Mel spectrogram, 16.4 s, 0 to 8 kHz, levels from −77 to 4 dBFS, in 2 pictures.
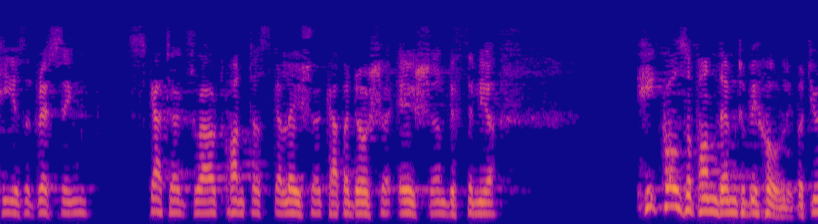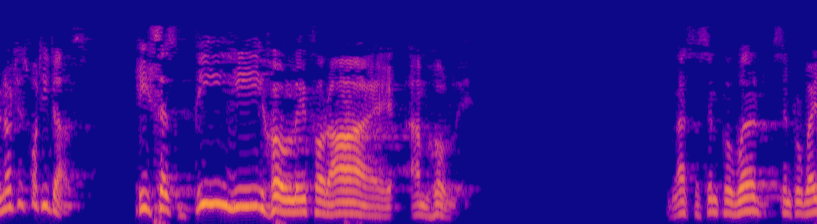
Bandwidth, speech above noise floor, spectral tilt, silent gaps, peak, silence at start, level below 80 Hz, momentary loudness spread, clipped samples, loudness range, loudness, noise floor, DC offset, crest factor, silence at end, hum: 5.8 kHz; 34 dB; -11 dB/octave; 1.07-1.28 s, 5.90-6.36 s, 9.23-9.52 s, 13.07-14.84 s; -6 dBFS; 0 s; -64 dBFS; 13 LU; under 0.1%; 9 LU; -26 LUFS; -59 dBFS; under 0.1%; 20 dB; 0 s; none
